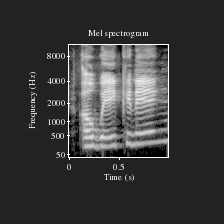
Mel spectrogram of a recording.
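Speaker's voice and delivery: loud yelling. Giving a card reading to the listener: loud, yelling. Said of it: "Sorry, why am I yelling at you?".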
